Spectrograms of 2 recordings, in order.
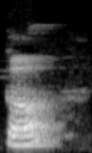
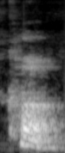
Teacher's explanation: क बोलिए हवा कम निकलेगा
